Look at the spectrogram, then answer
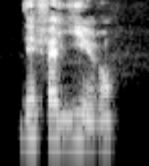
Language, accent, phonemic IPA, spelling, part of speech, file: French, Canada, /de.fa.ji.ʁɔ̃/, défailliront, verb, LL-Q150 (fra)-défailliront.wav
- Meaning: third-person plural simple future of défaillir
